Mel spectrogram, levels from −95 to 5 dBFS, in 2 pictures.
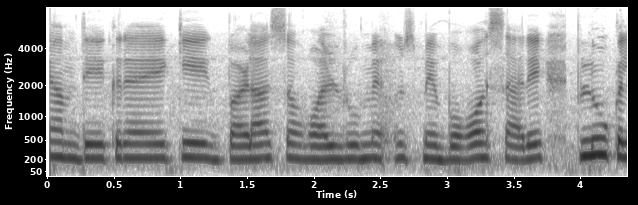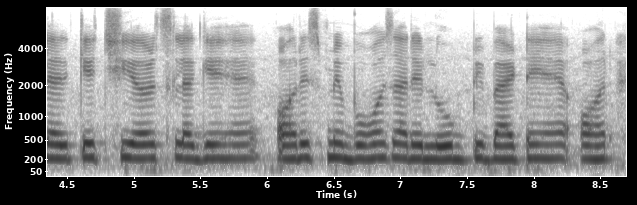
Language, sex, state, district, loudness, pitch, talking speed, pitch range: Hindi, female, Bihar, Kishanganj, -24 LUFS, 215 Hz, 205 wpm, 205-220 Hz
